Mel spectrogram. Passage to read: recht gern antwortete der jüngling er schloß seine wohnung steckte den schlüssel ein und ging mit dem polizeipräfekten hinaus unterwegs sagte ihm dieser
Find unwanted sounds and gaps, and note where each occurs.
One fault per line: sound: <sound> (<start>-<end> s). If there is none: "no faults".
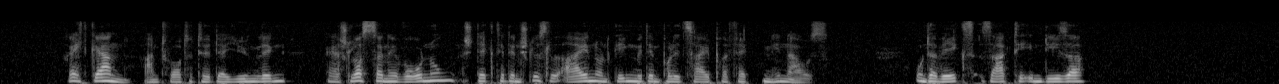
no faults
